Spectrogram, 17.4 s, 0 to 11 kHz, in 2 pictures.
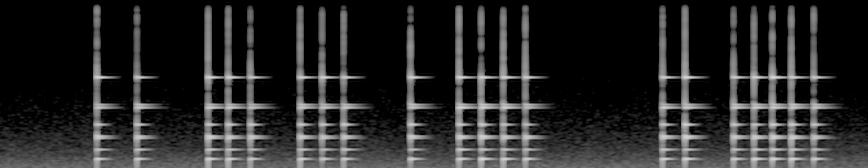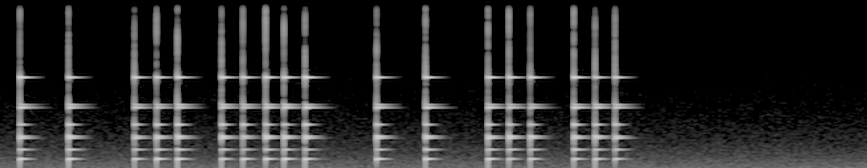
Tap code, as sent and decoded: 1-1 3-3 1-4 / 2-5 1-1 3-5 1-1 3-3
AND JAPAN

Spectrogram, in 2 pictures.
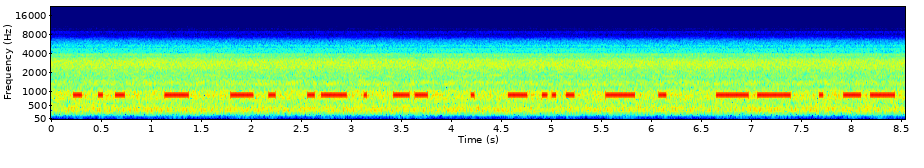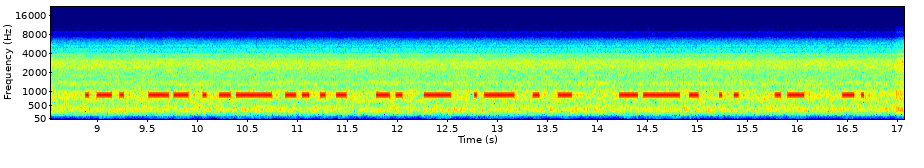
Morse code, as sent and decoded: none

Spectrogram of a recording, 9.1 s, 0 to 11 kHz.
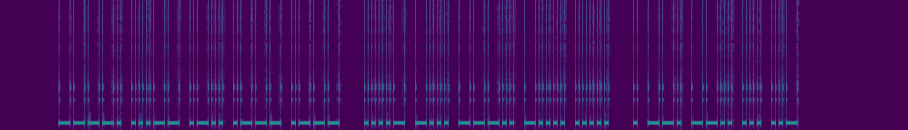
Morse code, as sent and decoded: ----. ...-- .-.. .--- .--- / ....- -... ---.. -.... ..... / . --. --.. ... ..-
93LJJ 4B865 EGZSU

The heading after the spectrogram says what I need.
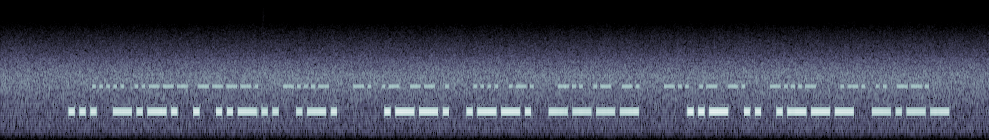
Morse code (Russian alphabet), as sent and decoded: ... -.-. . ..-.. .-. / .--. .--. ---- / ..- .. .--- -.--
СЦЕЭР ППШ УИЙЫ

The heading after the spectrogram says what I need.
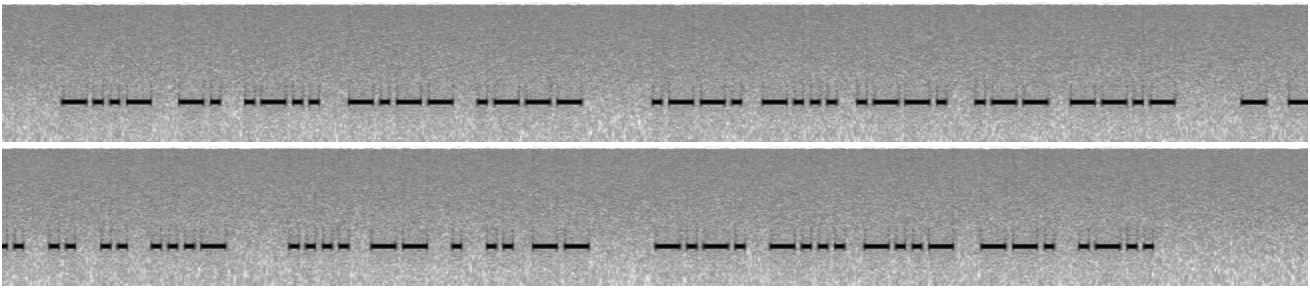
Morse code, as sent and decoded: -..- -. .-.. -.-- .--- / .--. -... .--. .-- --.- / - -. .. .. ...- / .... -- . .. -- / -.-. -... -..- --. .-..
XNLYJ PBPWQ TNIIV HMEIM CBXGL

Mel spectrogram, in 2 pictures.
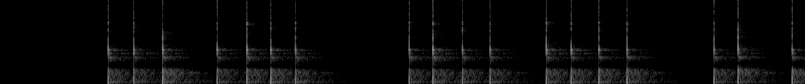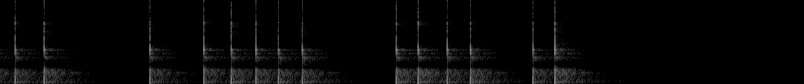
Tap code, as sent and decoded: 3-4 4-4 2-3 1-5 4-2
OTHER

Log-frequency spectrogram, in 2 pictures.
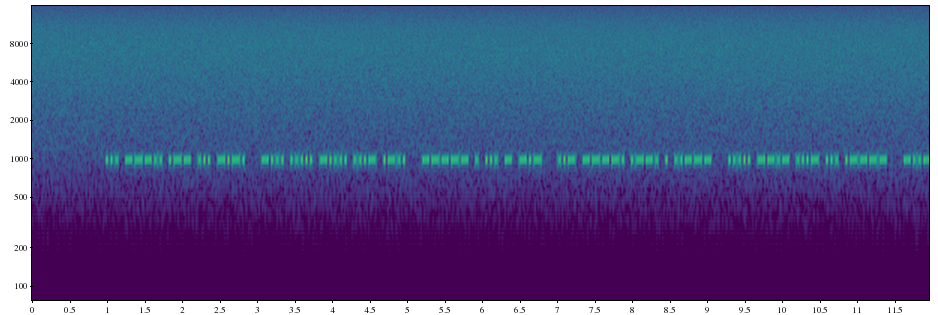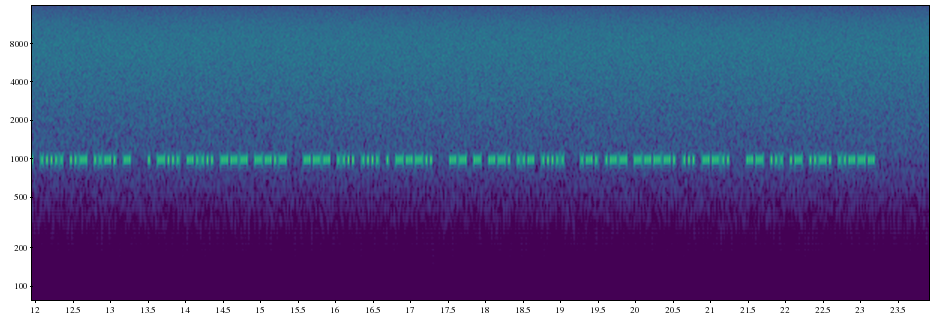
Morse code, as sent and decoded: ... ---.. .-- ... -.-. / -... ..... -.... ...- .-.. / ----- . ... - -.- / ..- ----. .--. . ..--- / ..... --.- ...- ... .---- / -..- ..... ..- ..-. - / . -... -.... --- --.- / --- .... .... . ---.. / -- - --. ..- ..... / .-. .-- ----. ... --.. / -- ... .- ..-. ..---
S8WSC B56VL 0ESTK U9PE2 5QVS1 X5UFT EB6OQ OHHE8 MTGU5 RW9SZ MSAF2

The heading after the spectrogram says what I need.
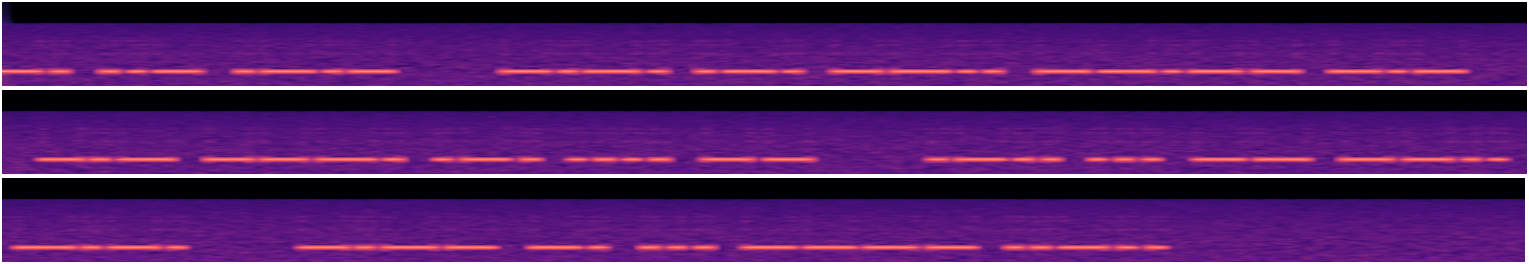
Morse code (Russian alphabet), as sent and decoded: … / -.-. .-. --.. --.-- -.- / -.- ---. .-. .... -- / .-.. ... -- --.. -.-. / -.-- -. ... ---- ..-..
… ЦРЗЪК КЧРХМ ЛСМЗЦ ЫНСШЭ

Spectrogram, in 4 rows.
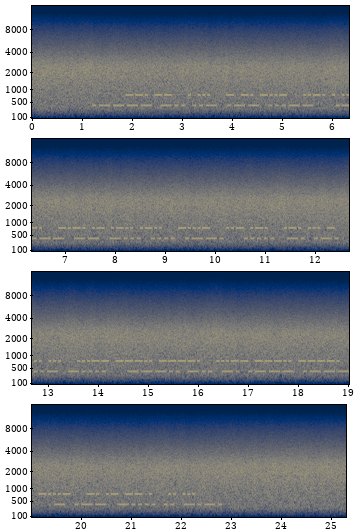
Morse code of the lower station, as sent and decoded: .---- -.. ..- .-- ...-- / .--- -- -... .... .--. / ..... -. .-. ..- -.... / ---.. -.. -. .--- .--- / - .-- -.... .. -.-.
1DUW3 JMBHP 5NRU6 8DNJJ TW6IC

